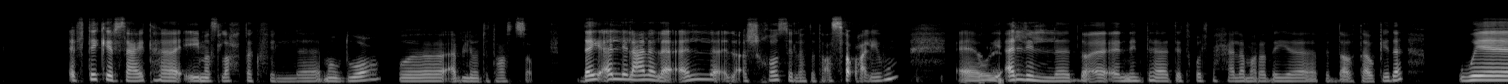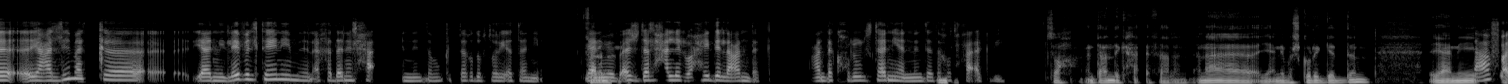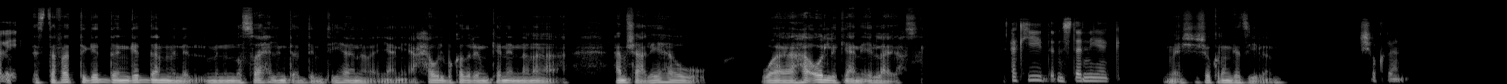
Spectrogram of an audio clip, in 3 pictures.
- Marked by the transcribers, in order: tapping; laughing while speaking: "هتتعصّب"; in English: "level"; unintelligible speech
- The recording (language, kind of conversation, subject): Arabic, advice, إزاي أقدر أغيّر عادة انفعالية مدمّرة وأنا حاسس إني مش لاقي أدوات أتحكّم بيها؟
